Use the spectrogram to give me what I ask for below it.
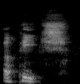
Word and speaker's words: Appice: I think that somebody said that it's actually pronounced a peach.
